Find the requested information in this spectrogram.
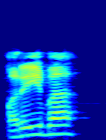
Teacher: قوف کو موٹا کریں گے، رو کے بعد یا ہے، لمبا کریں گے، رو کو موٹا نہیں کرنا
